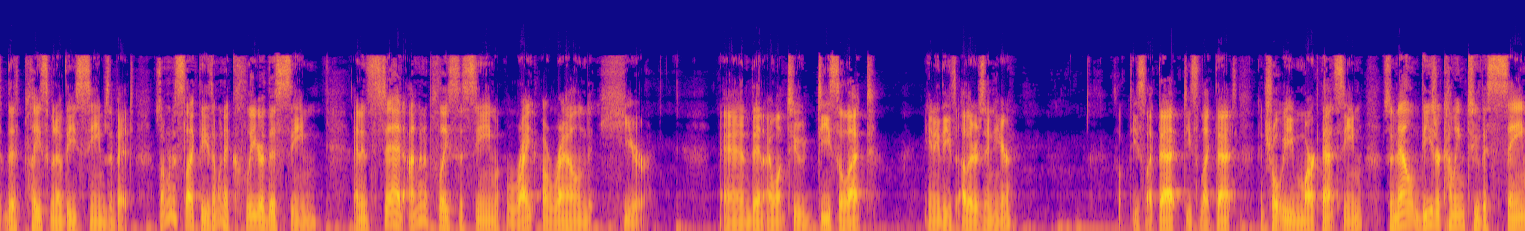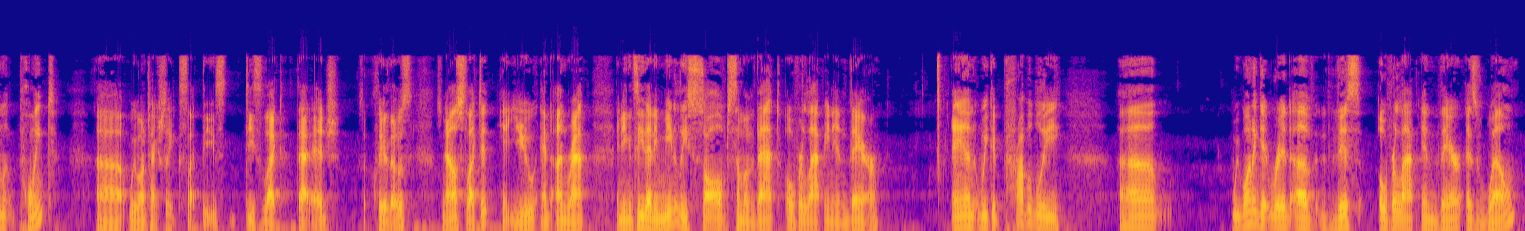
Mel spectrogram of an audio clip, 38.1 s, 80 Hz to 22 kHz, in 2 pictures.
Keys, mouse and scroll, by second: 1.5 a, 1.8-3.6 right drag, 2.5 ctrl+e, 4.0 a, 4.4 right click, 4.7-5.7 drag, 4.8 right click, 5.7 right click, 6.3-10.6 middle drag, 10.0 z, 10.4 b, 10.6 right click, 10.8 middle click, 11.6 b, 12.7-14.6 middle drag, 13.1 z, 14.6 right click, 14.9-16.4 middle drag, 15.5 ctrl+e, 16.8 a, 18.1 middle click, 18.2 click, 18.5-23.7 middle drag, 22.4 ctrl+e, 24.0 a, 24.2 a, 24.9 u, 28.5-33.9 middle drag, 36.0 middle click, 36.7-38.1 middle drag.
